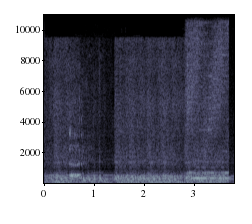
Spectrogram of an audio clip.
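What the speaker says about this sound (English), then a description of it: "Eat enough and you're rewarded with a food-induced burp of death." A furry creature in a video game lets out a long, loud, gurgling burp after eating, rasping and rolling for several seconds in distinct stretches, with no talk over it.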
